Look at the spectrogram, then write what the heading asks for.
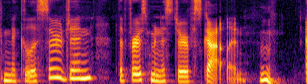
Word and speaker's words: Nicola Sturgeon: Nicola Sturgeon, a woman.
